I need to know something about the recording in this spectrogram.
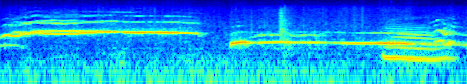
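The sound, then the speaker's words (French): Coyotes calling to one another: long, wavering, high-pitched howls from several animals, overlapping and sliding in pitch, loud and steady throughout with no one talking. “Donc, les coyotes ont des périodes où ils s'appellent entre eux”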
